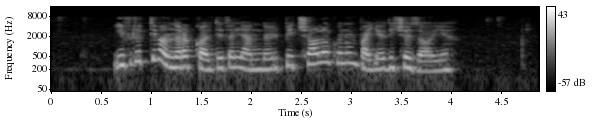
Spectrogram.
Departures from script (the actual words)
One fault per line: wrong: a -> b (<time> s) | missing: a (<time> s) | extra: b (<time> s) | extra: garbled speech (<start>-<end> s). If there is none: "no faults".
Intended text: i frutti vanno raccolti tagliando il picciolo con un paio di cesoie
no faults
